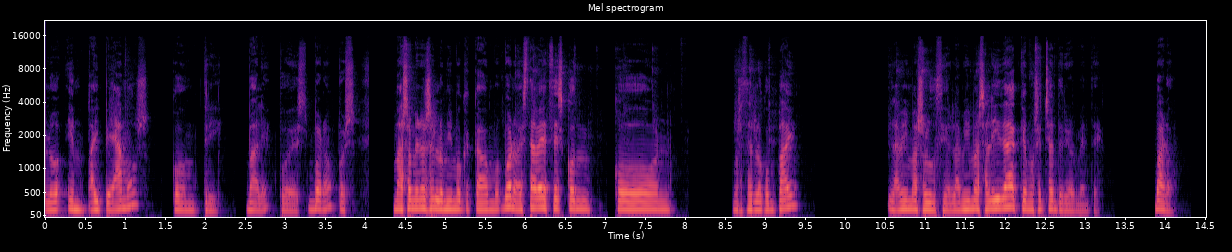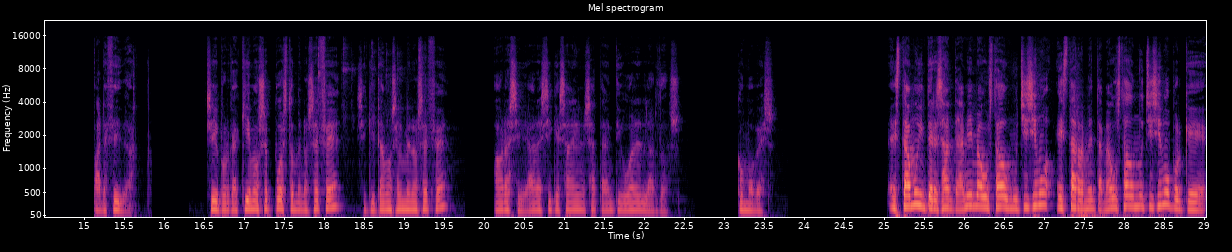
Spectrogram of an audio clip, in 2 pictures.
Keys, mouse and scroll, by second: 14.3-15.4 scroll up 2, 15.4-17.9 scroll down 2, 20.4-21.6 scroll up 2, 21.6-23.7 scroll down 3, 23.7 scroll down 1, 25.4-29.0 scroll down 1.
